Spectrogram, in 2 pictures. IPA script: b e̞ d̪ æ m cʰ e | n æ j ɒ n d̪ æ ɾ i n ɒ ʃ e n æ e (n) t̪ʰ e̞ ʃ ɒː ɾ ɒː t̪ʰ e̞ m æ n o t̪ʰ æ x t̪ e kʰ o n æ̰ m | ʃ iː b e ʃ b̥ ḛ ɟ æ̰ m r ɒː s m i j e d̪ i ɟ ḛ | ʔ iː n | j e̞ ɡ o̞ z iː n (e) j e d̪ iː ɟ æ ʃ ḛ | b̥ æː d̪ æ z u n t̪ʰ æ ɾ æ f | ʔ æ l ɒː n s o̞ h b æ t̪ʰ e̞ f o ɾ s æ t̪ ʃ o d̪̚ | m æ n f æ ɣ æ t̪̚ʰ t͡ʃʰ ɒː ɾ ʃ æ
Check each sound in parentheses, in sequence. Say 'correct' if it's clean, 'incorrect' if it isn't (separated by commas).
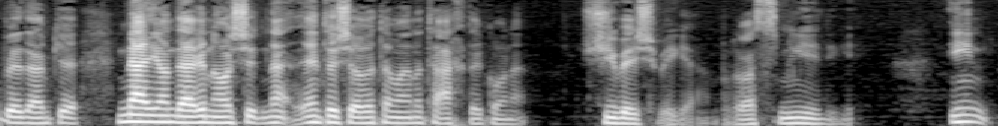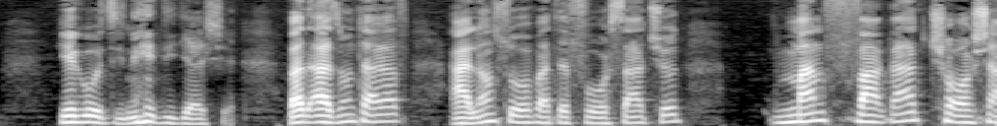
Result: correct, correct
